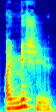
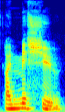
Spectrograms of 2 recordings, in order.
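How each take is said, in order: First: Miss ends with a sh sound. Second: The same.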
